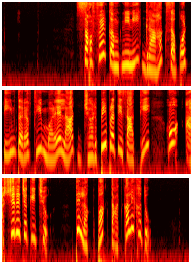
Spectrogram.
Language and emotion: Gujarati, surprised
